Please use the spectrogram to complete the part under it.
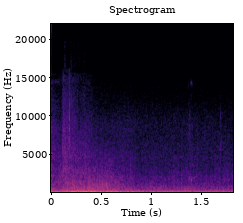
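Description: A tank gun, a Leopard 1 in the World of Tanks video game, fires a single deep boom whose low rumble fades out over the following moments.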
